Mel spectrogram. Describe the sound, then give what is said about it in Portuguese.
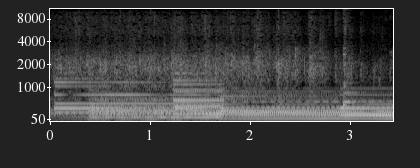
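A standing audience applauds God during a Portuguese-language church service in a steady, dense patter of clapping, layered over sustained keyboard chords that shift every second or so, without any speech. “Aplauda Ele, vamos ficar em pé.”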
